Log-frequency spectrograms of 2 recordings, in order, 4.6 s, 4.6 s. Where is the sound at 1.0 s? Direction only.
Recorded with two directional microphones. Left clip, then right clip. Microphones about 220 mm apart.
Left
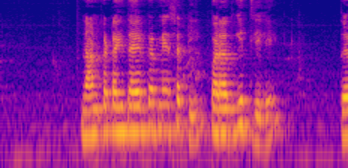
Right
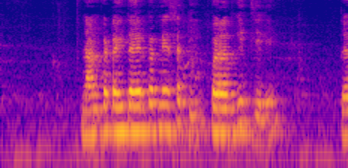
40° left (ahead or behind).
